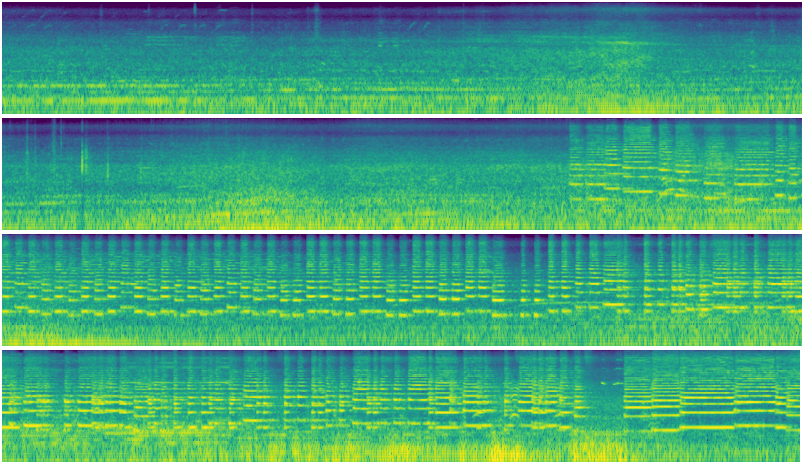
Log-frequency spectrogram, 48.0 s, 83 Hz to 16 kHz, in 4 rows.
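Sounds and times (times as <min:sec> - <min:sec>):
multi-tone horn melody: 0:20.4 - 0:47.9.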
